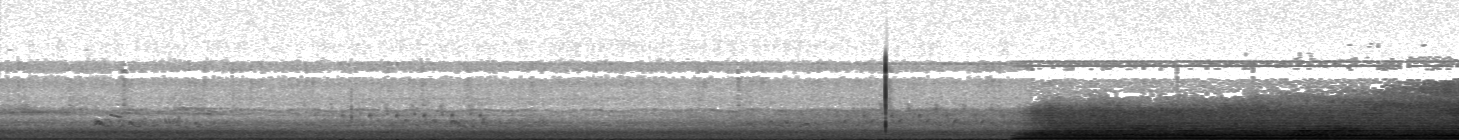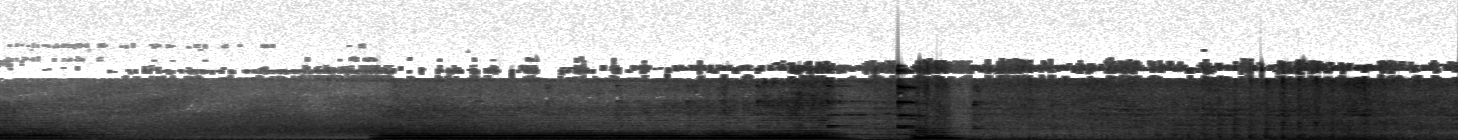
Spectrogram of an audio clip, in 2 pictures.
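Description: CSX freight train approaching and passing: the diesel locomotives' rumble builds, then the multi-tone air horn sounds two loud long blasts followed by two short ones. The locomotives go by and the Herzog rock hopper cars roll past with a steady rumble and wheels clacking over the rail joints.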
